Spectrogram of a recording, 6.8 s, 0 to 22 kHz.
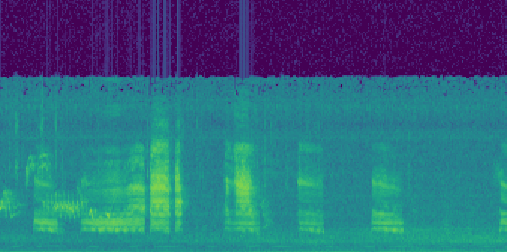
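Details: Common starlings feeding on mealworms in 2016 deliver a run of raspy squawks, several per second at first then spaced out, with a faint repeated tone and low hum in the background.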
